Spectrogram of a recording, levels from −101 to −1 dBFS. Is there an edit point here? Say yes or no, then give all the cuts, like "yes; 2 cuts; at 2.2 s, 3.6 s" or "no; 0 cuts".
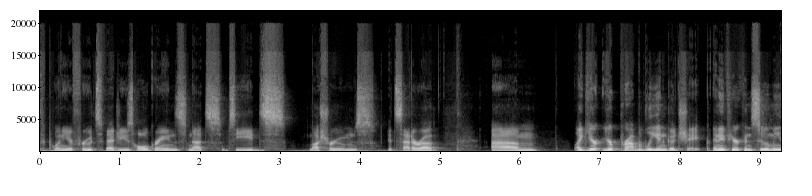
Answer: no; 0 cuts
